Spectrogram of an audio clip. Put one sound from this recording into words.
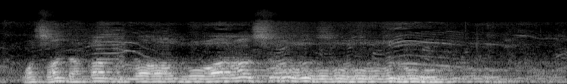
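An elderly man chants melodically through a microphone.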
